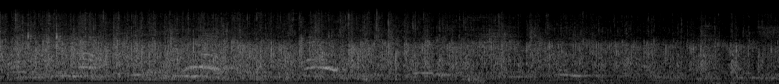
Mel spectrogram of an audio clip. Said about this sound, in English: If you love that, let's clap our hands and bless his name.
